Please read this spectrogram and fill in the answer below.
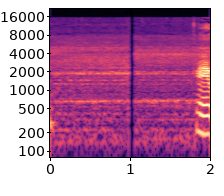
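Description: Ninja Woodfire outdoor grill's fan running in Air Crisp mode: a steady hum with a thin whine, cut off for an instant about a second in.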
